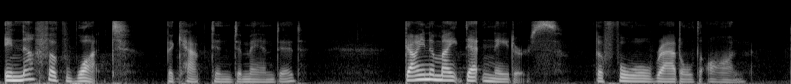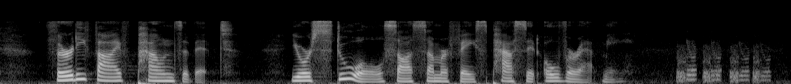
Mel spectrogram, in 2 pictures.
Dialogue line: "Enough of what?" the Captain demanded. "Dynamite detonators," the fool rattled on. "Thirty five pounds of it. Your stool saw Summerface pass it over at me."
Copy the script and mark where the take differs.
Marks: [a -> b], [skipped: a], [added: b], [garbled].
"Enough of what?" the Captain demanded. "Dynamite detonators," the fool rattled on. "Thirty five pounds of it. Your stool saw Summerface pass it over at me."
